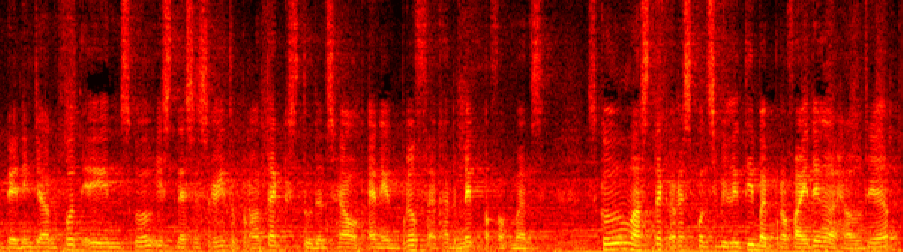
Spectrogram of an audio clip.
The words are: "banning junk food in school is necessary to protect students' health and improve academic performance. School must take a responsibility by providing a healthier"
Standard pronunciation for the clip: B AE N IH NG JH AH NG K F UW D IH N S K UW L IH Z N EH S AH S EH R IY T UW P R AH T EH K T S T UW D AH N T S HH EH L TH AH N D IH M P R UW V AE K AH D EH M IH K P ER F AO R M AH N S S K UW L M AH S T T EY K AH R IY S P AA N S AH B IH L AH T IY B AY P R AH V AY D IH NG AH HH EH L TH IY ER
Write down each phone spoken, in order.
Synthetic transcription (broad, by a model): B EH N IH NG JH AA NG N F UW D IH N S K UW L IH S N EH S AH S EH R IY T UW P R AH T EH K T S T UW D AH N T S HH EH L T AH N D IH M P R UW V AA K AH D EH M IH K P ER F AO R M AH N S S K UW L M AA S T T EY K AH R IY S P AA N S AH B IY L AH T IY B AY P R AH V AY D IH NG AH HH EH L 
